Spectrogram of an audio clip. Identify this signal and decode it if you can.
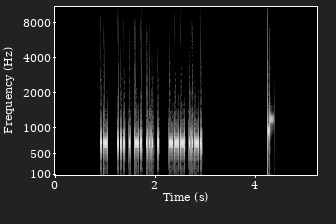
Morse code, heard as a keyed tone, about 41 wpm, 700 Hz. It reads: A SENSE OF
